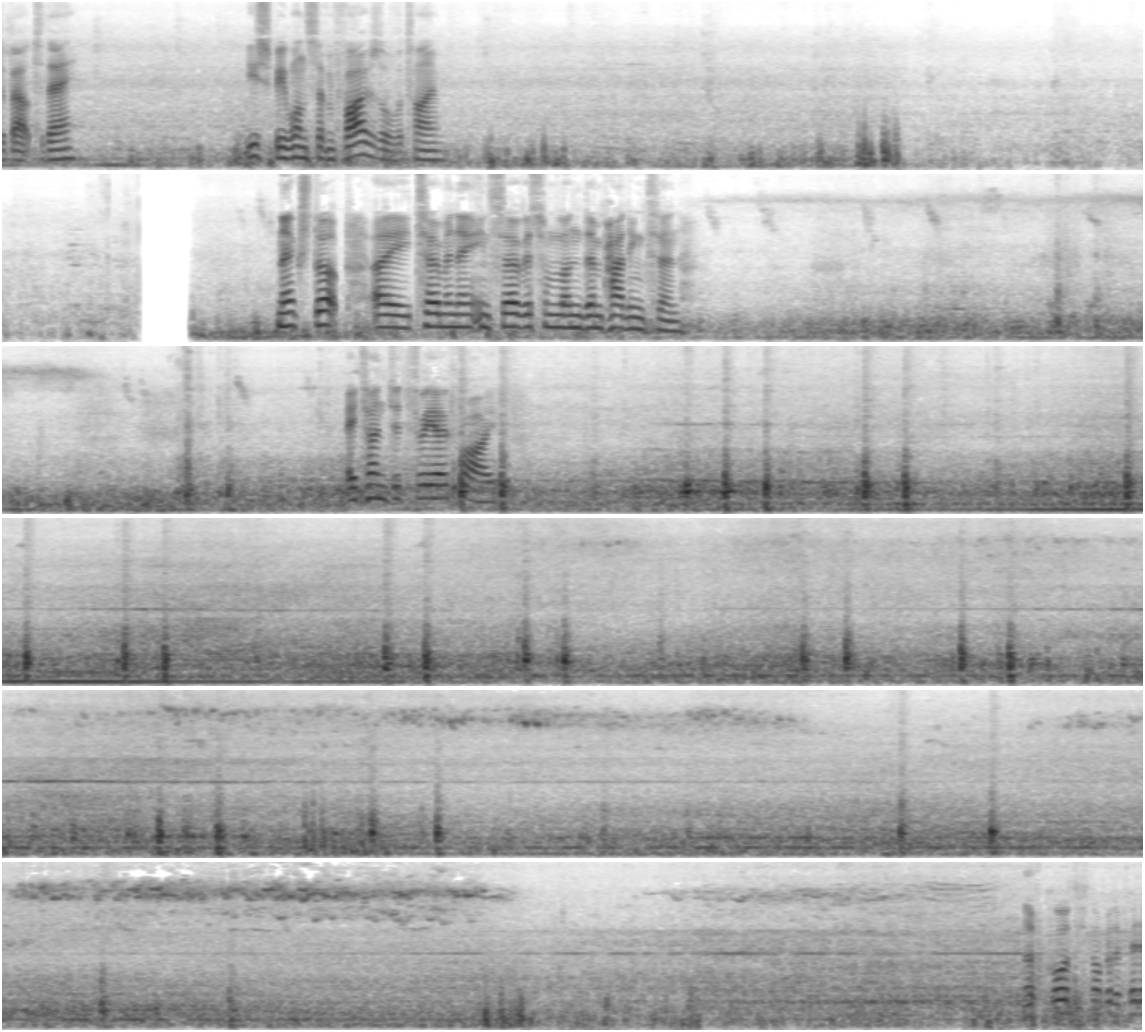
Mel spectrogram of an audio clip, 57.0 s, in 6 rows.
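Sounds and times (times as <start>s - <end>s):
high-pitched train squeal: 15.6s - 20.5s, 33.0s - 34.0s, 36.0s - 45.0s, 46.6s - 56.6s
train wheels clicking over rail joints: 20.3s - 21.9s, 31.6s - 38.0s.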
